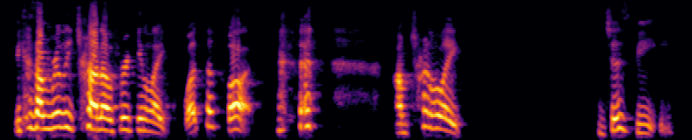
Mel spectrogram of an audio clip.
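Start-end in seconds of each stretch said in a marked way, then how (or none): 1.8-6.7 on the edge of crying, high voice cracking. A speaker apologizes, saying they are about to cry: tearful, voice breaking. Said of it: "I'm gonna cry".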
